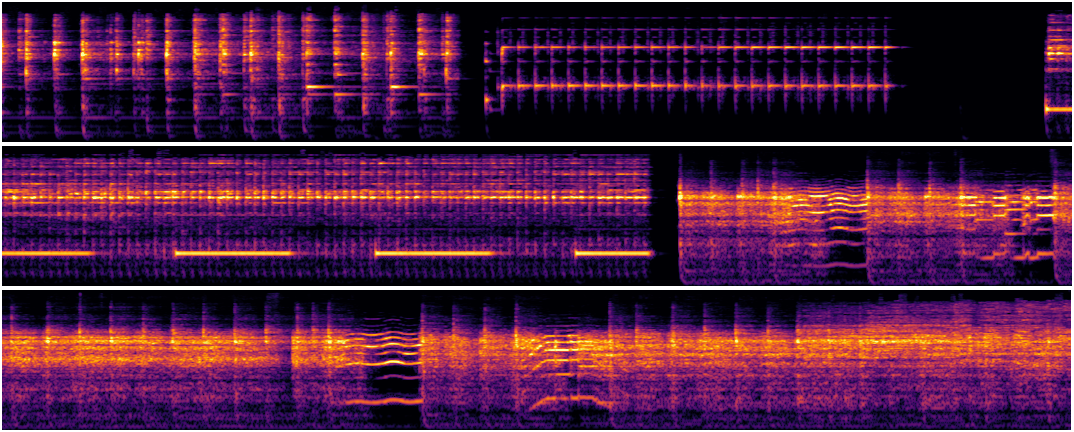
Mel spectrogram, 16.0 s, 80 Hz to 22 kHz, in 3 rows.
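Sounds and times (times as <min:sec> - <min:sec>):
beeping ringtone: 0:01.6 - 0:04.6, 0:05.2 - 0:08.7
wavering ringtone: 0:01.7 - 0:04.6, 0:05.2 - 0:08.7
fast trilling phone ring: 0:05.2 - 0:09.6.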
